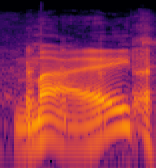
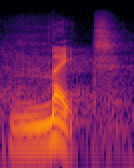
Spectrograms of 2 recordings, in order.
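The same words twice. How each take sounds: First: Mate said louder, higher, with a rising tune; Mate as a loaded warning; menacing mate. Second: Mate said short and easy through a laugh; Mate as friendly greeting. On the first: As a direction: lean on Mate as a veiled threat. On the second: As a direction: toss off Mate with a chuckle. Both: Shown as a demonstration. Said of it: "nineteen intonations in the Labor Party".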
